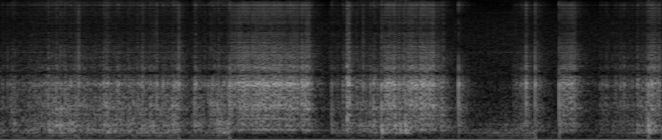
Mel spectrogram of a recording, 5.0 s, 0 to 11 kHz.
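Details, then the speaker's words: 1953 GE 548PH tube radio alarm clock on 120 volts, volume slightly up; irregular scratchy crackling bursts over the hiss, internal rather than atmospheric, attributed to leakage across IF can capacitors upsetting tube bias. "weren't getting any of that through that other radio it's not atmospherics that's internal"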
